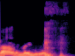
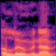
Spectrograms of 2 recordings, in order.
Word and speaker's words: aluminium: okay made out of aluminium sorry you're the first person on this podcast to pronounce aluminum in the uk way and it's just like oh right different continent different english got it yeah we always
